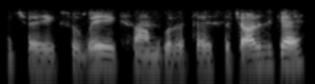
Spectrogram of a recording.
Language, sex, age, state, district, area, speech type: Hindi, male, 30-45, Madhya Pradesh, Hoshangabad, rural, conversation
